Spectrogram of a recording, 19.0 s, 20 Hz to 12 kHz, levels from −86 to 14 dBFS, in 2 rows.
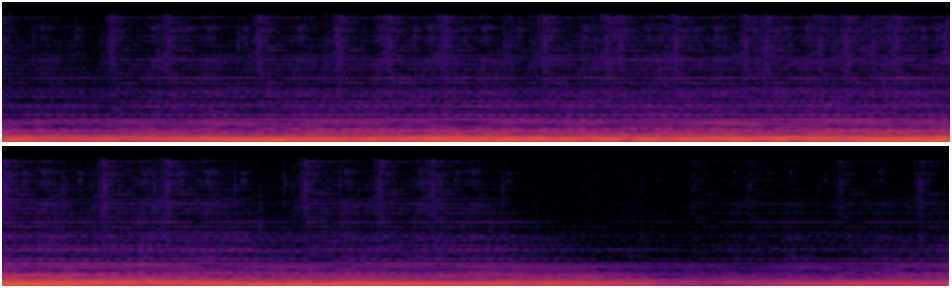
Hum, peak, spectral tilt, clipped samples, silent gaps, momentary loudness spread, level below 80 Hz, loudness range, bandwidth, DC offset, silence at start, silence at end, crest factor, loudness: none; -14 dBFS; -8 dB/octave; under 0.1%; none; 11 LU; -56 dBFS; 8 LU; 11 kHz; under 0.1%; 0 s; 0 s; 14 dB; -27 LUFS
